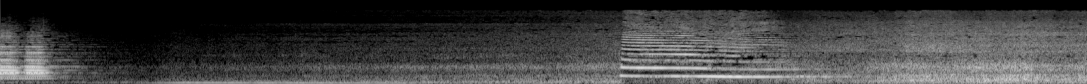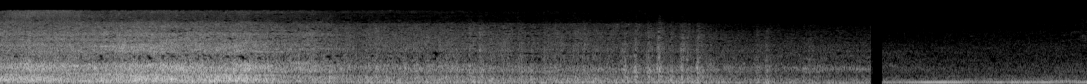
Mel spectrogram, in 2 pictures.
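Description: Tilt Train sounding its horn, a short blast and then a longer, louder one about six seconds in that drops in pitch as it goes by. The train then runs past the platform at speed with a rushing rumble of wheels on rail, fading away until the sound cuts off near the end.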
